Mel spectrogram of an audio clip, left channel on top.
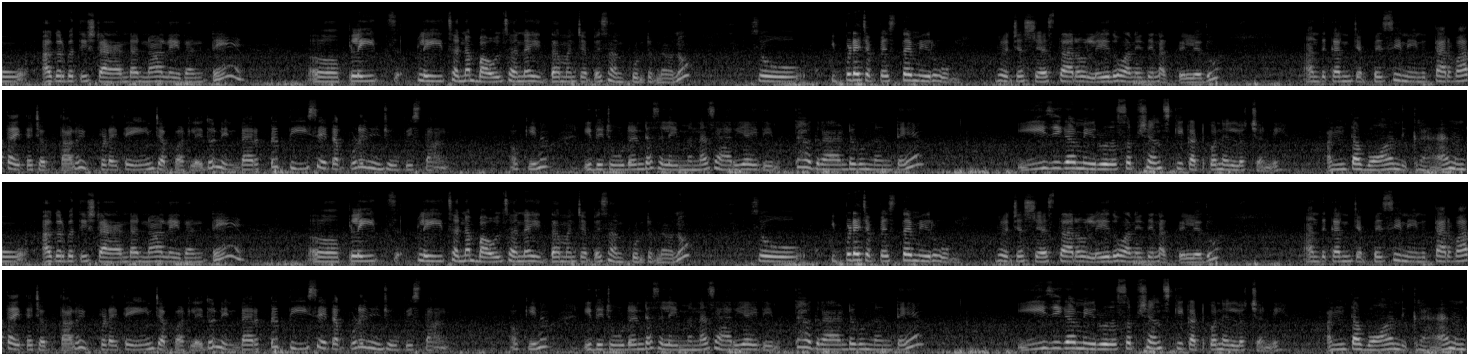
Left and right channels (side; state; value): both; identical; correlation 1.00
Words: అగరబత్తి స్టాండ్ అన్నా లేదంటే ప్లేట్స్ అన్న బౌల్స్ అన్న ఇద్దామని చెప్పేసి అనుకుంటున్నాను. సో ఇప్పుడే చెప్పేస్తే మీరు పర్చేస్ చేస్తారో లేదో అనేది నాకు తెలియదు. అందుకని చెప్పేసి నేను తర్వాత అయితే చెప్తాను. ఇప్పుడైతే ఏం చెప్పట్లేదు. నేను డైరెక్ట్ తీసేటప్పుడు నేను చూపిస్తాను. ఓకేనా. ఇది చూడండి అసలు ఏమన్నా శారీ ఇది ఎంత గ్రాండ్గా ఉందంటే ఈజీగా మీరు రిసెప్షన్స్కి కట్టుకొని వెళ్ళొచ్చండి. అంత బాగుంది, గ్రాండ్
